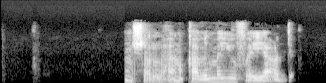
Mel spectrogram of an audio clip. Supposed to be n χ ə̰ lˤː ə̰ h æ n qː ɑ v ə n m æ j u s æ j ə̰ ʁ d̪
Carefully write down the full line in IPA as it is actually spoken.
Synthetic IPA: n ʃ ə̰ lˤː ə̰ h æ n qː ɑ v ə n m æ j u f æ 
